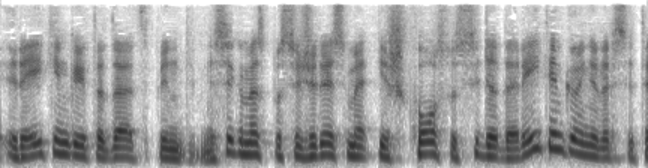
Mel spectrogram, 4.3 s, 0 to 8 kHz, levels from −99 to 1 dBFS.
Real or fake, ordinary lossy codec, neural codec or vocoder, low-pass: fake; MP3, 48 kbps; codec, 16 kHz, 1.1 kbps, Voila-Tokenizer; 7.2 kHz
